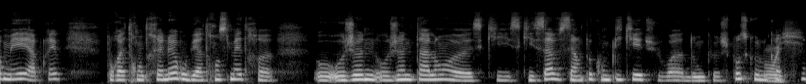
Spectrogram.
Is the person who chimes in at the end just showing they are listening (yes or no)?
yes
